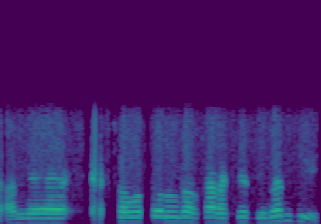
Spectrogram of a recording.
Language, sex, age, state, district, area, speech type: Bengali, male, 60+, West Bengal, Uttar Dinajpur, urban, conversation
